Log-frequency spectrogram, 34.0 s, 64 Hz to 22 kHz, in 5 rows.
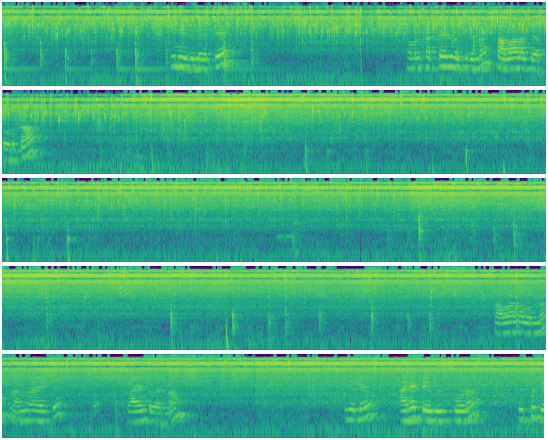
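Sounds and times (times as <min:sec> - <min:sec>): spoon tapping and scraping: 0:00.0 - 0:03.4, 0:18.6 - 0:21.2, 0:22.4 - 0:26.1
onions sizzling in hot oil: 0:00.0 - 0:33.9.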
